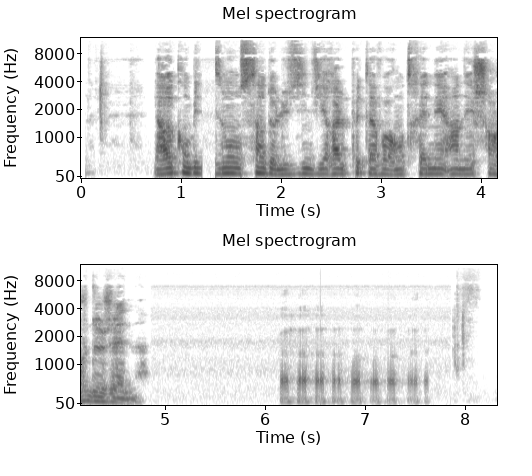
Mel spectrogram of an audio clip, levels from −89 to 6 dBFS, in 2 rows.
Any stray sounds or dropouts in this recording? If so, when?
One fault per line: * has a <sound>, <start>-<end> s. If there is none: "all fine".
* has a dropout, 1.2-1.3 s
* has a laugh, 6.1-7.7 s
